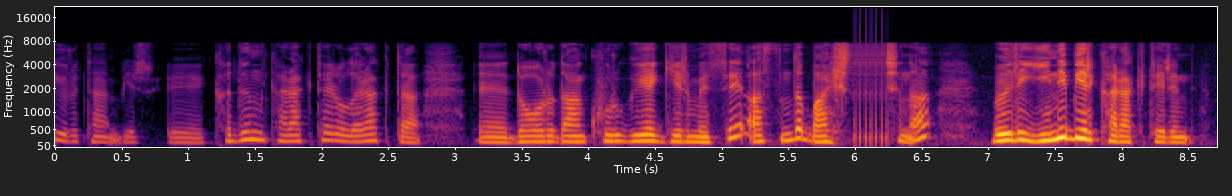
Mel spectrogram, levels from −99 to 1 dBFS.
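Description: From 0.05 to 5.12 s, automatic gain rising lifts the level by about 19 dB. Speech and background swell together as the control keeps adding gain. At 6.0 s, a system hang loop begins and lasts until 6.24 s. A 40 ms piece of audio repeats six times, giving a 25 Hz buzzing stutter, and roughly a fifth of a second is lost.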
